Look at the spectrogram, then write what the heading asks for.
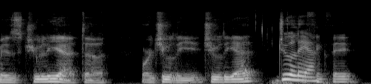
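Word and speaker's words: Giulia: Julia Julia it's spell it's like it's spelled g i u l i a like Julia Julia Julia but with a silent G let's pull up the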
